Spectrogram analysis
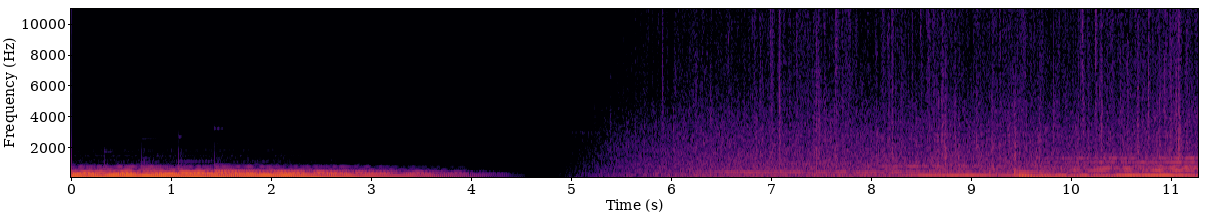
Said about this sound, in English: You wake up to the gentle tapping of rain against your window. From your large four-poster bed, you roll over and see it falling outside on the lush gardens around your guest house.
